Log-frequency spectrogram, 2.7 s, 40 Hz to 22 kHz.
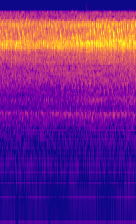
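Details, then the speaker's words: Maruti Suzuki idling after a morning start on a rainy day: steady piercing high-pitched squeal from a damp drive belt slipping on pulleys; spraying WD-40 on the belt silenced it. "Like once you start the vehicle in the morning like on a rainy day, yeah? So, this sound actually comes from here."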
